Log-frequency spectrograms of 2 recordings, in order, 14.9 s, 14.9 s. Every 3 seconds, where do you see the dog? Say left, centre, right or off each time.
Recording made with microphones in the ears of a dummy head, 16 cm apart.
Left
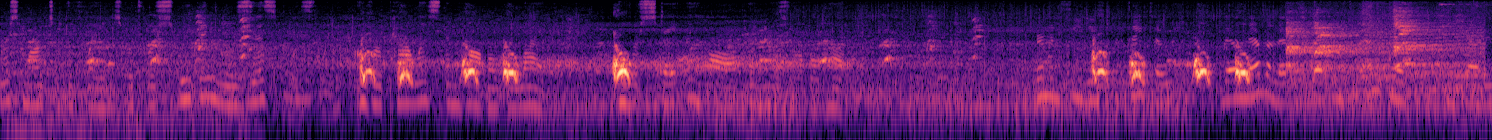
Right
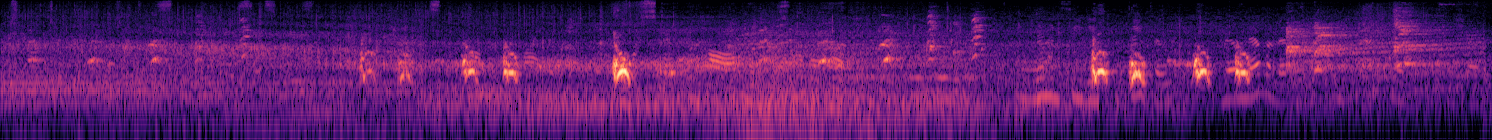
left, left, right, right, left.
